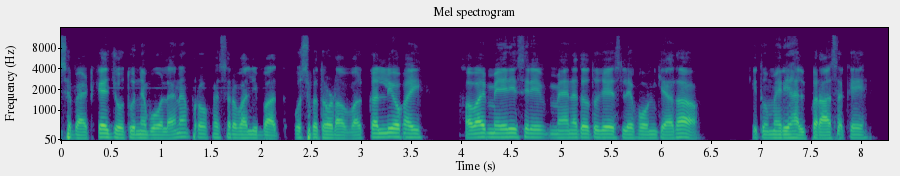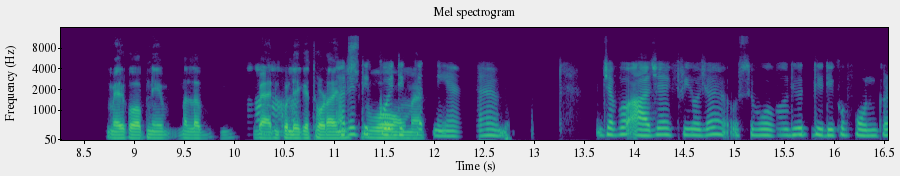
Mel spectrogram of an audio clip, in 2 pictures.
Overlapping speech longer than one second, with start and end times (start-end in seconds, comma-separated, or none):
10.2-11.9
